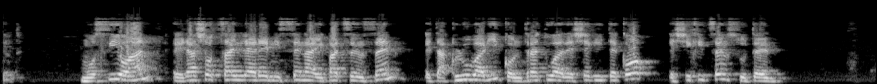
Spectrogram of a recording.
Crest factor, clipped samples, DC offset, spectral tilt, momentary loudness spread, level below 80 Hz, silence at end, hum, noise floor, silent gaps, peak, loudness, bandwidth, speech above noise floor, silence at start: 12 dB; under 0.1%; under 0.1%; -3.5 dB/octave; 6 LU; -58 dBFS; 0.95 s; none; -58 dBFS; none; 0 dBFS; -11 LUFS; 11 kHz; 46 dB; 0.05 s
